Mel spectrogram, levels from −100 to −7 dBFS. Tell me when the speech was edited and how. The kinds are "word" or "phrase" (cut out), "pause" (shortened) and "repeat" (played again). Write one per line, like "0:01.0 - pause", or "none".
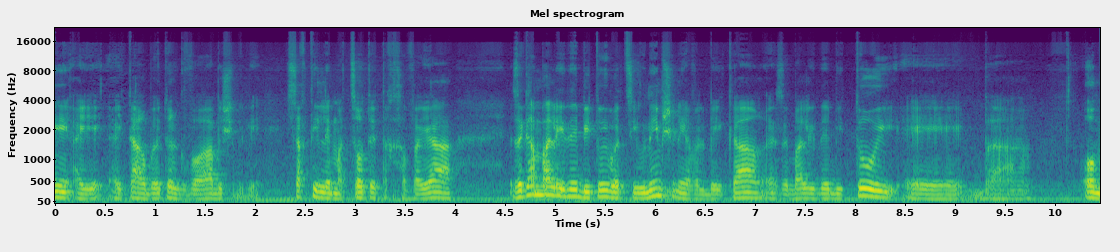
none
